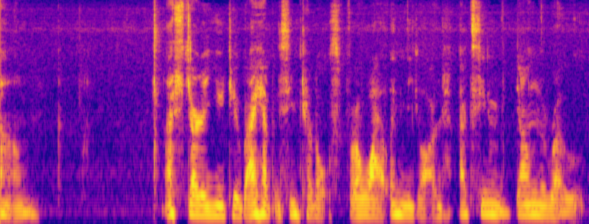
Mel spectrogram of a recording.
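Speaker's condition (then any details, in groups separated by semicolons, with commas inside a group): Cerebral palsy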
